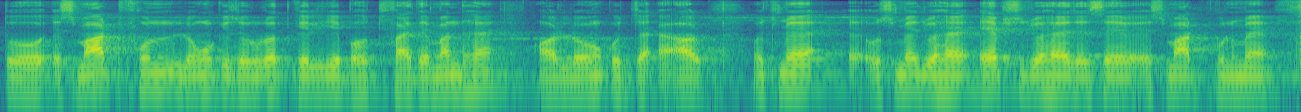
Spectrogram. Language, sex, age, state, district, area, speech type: Urdu, male, 30-45, Bihar, Khagaria, rural, spontaneous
